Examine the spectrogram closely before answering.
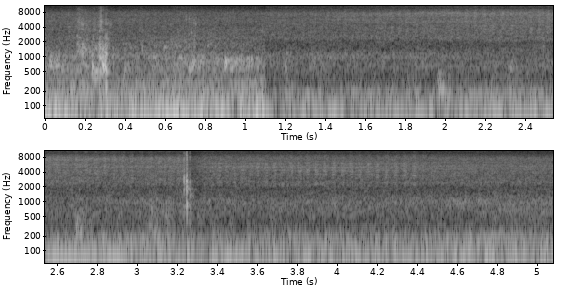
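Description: A small fish drops back into the water with a short splash, followed by steady wind and water noise and one sharp click about three seconds in.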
